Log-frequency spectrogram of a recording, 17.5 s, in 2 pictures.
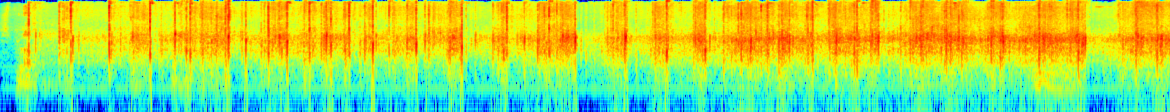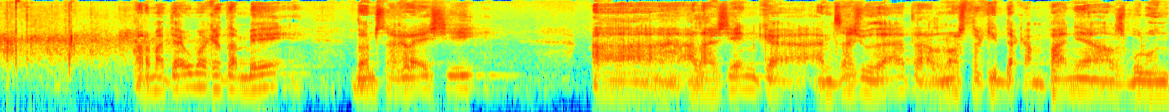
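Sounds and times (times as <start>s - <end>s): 
crowd applause: 0.1s - 10.0s
speech: 10.0s - 12.6s, 13.2s - 17.5s.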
